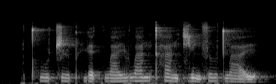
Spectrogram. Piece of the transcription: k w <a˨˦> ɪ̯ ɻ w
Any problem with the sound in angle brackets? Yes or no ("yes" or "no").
no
